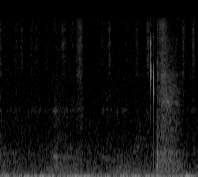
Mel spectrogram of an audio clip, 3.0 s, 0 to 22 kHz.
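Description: Numbers are written on a board during a class 7 maths lesson, making faint, brief scratching strokes over quiet room tone.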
